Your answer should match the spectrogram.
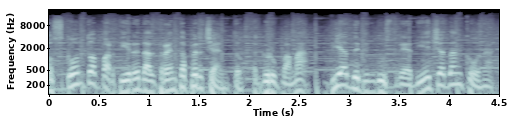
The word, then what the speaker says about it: Groupama: Ah no, si pronuncia Groupama.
